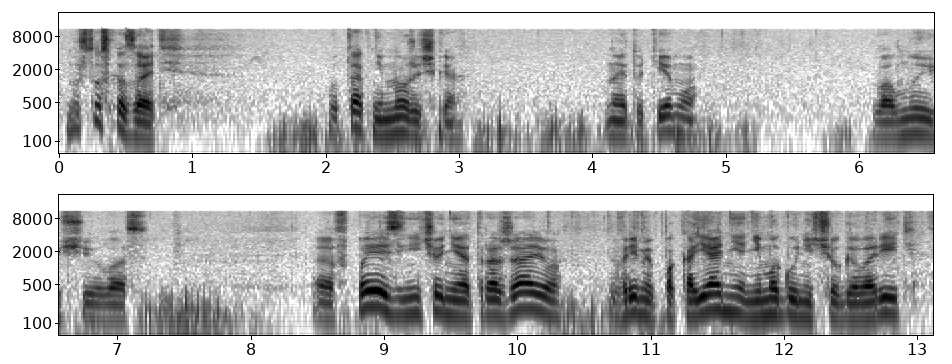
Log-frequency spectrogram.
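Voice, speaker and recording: A man talks to camera outdoors in the countryside, musing on faith. He speaks in a middling voice, hesitant and full of pauses and fillers. Faint outdoor noise sits behind him. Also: mid-range voice, darkish tone. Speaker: vlogger. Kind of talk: casual spiritual musing to camera. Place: outdoors in a rural area.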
